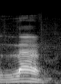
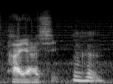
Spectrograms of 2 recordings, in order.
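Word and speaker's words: 林: family name hayashi or lamb or lin he asked me because the same character in Japan I pronounce Hayashi in Hong Kong pronounce Lam in Mandarin it's pronounced Ling then that's the moment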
